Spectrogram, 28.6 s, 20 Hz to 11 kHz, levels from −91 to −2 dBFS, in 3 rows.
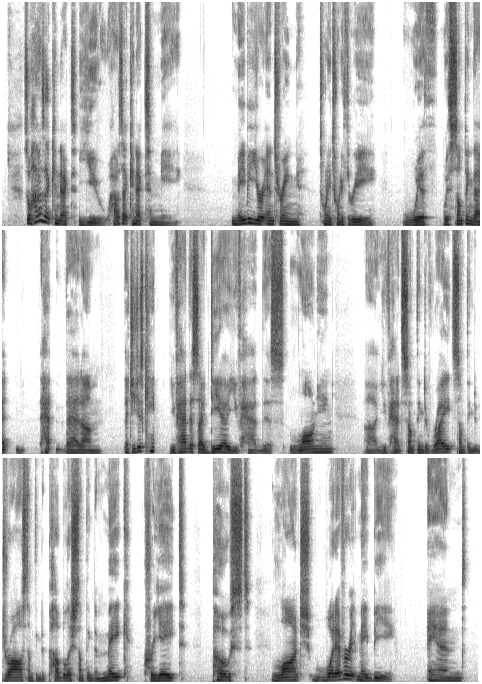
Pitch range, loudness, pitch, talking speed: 115-140 Hz, -18 LUFS, 125 Hz, 120 wpm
